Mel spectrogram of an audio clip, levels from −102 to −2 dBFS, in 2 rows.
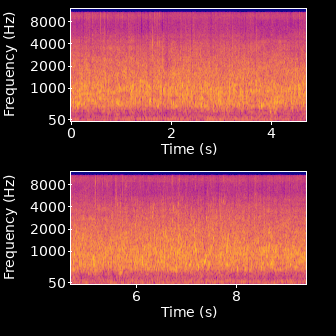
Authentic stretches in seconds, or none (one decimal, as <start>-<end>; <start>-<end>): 5.6-8.0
